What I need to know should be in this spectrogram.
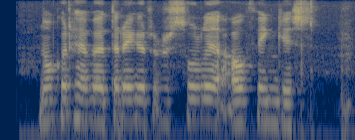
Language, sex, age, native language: Icelandic, female, 30-39, Icelandic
